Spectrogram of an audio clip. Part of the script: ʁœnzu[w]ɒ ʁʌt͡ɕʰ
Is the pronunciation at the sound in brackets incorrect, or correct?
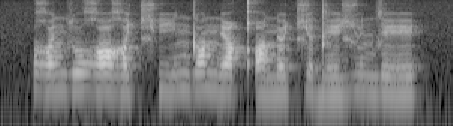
incorrect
